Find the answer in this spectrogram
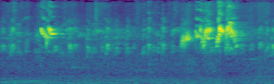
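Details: Caged red-whiskered bulbuls, three birds singing against each other in a training song with counted phrases. One short bright warble is followed after a quiet gap by a fuller, louder burst of jumbled chirping notes.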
